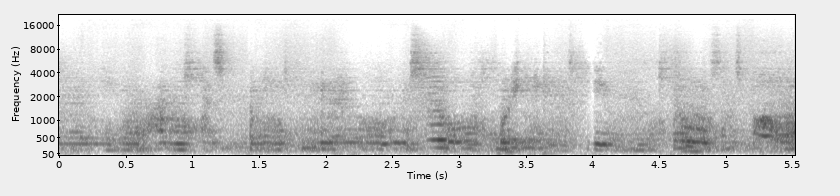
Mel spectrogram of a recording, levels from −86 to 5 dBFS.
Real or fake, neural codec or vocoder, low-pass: fake; codec, 44.1 kHz, 0.9 kbps, DAC; 19.8 kHz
